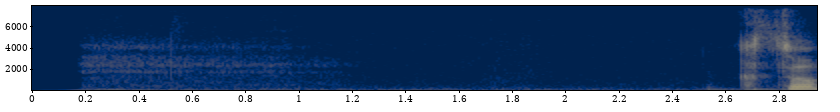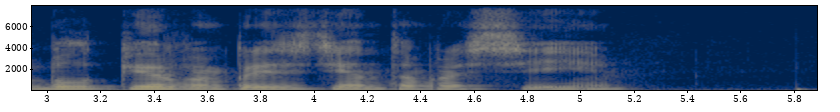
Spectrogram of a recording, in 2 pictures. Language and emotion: Russian, neutral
